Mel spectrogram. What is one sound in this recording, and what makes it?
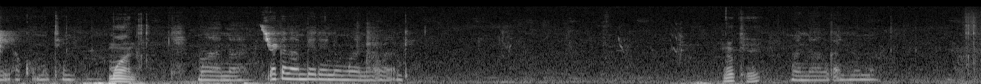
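A young woman speaks earnestly, close by.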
